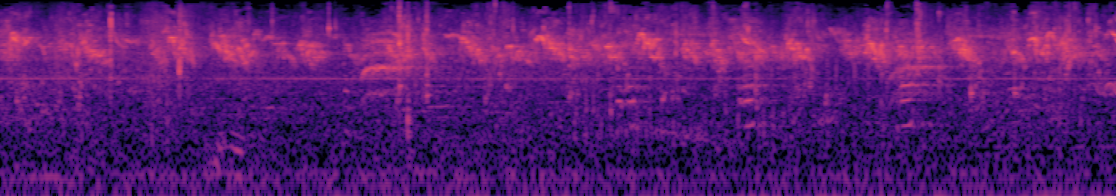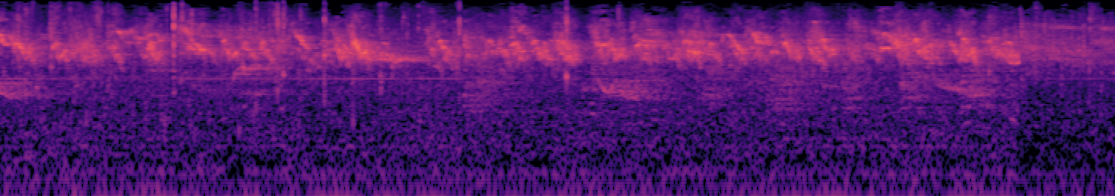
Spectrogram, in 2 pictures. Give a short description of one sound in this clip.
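Otters chirp and squeak in high, rapid calls.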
